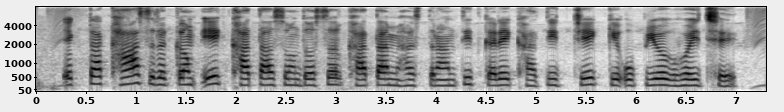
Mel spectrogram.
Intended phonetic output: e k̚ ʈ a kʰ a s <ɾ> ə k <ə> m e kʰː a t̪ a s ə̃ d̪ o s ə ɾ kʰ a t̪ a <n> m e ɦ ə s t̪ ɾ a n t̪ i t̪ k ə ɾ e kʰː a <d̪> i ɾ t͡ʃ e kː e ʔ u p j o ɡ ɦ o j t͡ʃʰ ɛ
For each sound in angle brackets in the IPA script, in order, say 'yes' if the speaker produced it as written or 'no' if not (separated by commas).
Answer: yes, yes, no, no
